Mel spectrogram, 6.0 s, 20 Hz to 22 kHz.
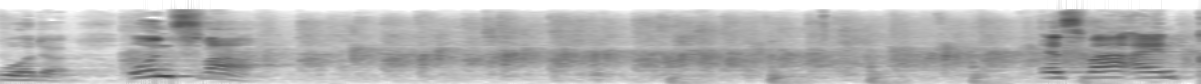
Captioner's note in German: Beifall CDU und vereinzelter Beifall BÜNDNIS 90/DIE GRÜNEN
